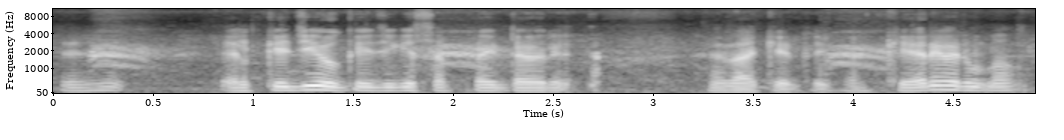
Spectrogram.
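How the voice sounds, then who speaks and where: A woman vlogging her child's school day, chatting to viewers and teasing her daughter with questions, outdoors at a busy school on a rainy day. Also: very deep voice. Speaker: family vlogger and mother. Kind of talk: casual vlog narration to viewers. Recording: noisy phone audio with a crowd. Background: crowd of parents and children, background noise.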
